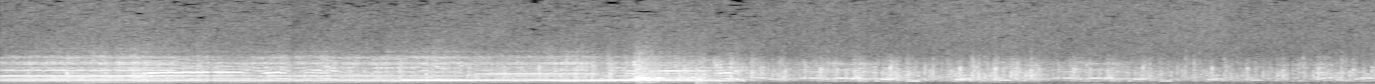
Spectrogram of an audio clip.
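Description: A small swing jazz band with clarinet holds a final chord for about five seconds, and a drum stroke cuts it off. Then people talk over one another in the room.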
